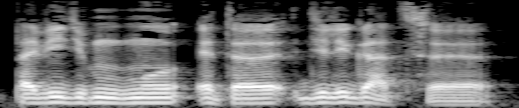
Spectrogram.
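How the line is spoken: Plain. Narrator (Russian): сказал ракета

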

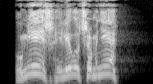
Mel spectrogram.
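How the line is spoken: Shout while running. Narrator (Russian): крикнул я, подбегая к машине

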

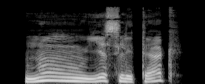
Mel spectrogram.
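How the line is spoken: Doubtful drawl. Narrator (Russian): протянул с сомнением

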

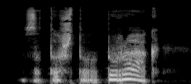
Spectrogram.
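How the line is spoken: Breathed out. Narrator (Russian): выдохнул рыжий

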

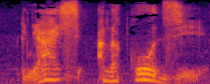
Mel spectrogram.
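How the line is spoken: Whispered. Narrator (Russian): шепнул Фондорину консул

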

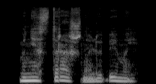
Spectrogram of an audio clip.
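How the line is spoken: Whisper. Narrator (Russian): прошептала я

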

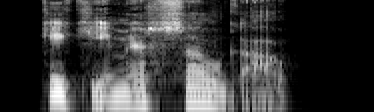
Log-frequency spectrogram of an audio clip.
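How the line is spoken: Calm explanation. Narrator (Russian): спокойно объяснил Дамблдор

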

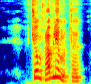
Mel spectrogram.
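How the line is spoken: Irritated question. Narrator (Russian): раздраженно переспросила я

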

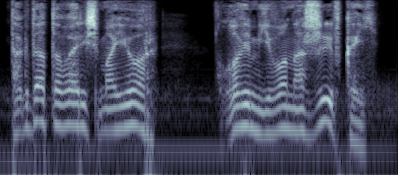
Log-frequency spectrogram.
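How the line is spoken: Hoarse reply. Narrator (Russian): хрипло ответил лейтенант

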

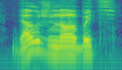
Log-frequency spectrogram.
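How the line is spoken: Plain. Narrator (Russian): ответил другой

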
